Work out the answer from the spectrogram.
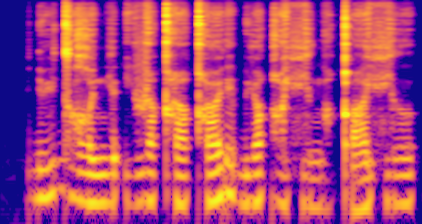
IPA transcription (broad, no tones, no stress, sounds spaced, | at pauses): ɗ y d o̤ ʁ y mʲ ɜ ʔ i̤ v i qʰ i qʰ y ɾ ɪ ɓ y q o̤ fʲ ʊ n ɔ̤ qʼ ɜ fʲ ʊ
